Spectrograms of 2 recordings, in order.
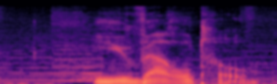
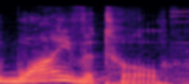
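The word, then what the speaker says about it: Yveltal: the Pokemon Y legendary, which people pronounce as Uveltal. I don't know if they're blind or if they see the U I don't see. It's obviously Wyvertal.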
